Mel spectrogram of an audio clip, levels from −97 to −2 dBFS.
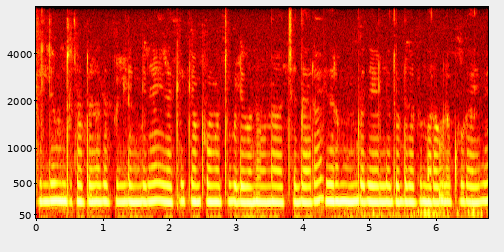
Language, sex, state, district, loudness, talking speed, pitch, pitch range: Kannada, female, Karnataka, Raichur, -12 LUFS, 150 wpm, 235 Hz, 230-240 Hz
